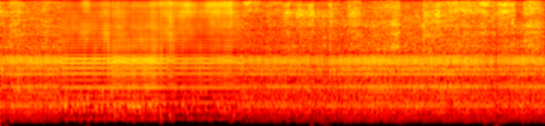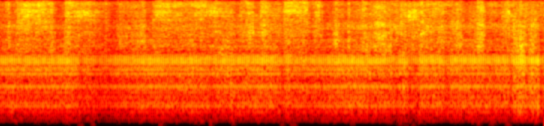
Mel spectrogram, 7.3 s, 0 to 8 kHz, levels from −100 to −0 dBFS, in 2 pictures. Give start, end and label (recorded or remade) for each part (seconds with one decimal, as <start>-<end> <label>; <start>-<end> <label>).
0.0-0.4 recorded; 0.4-1.6 remade; 1.6-7.3 recorded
